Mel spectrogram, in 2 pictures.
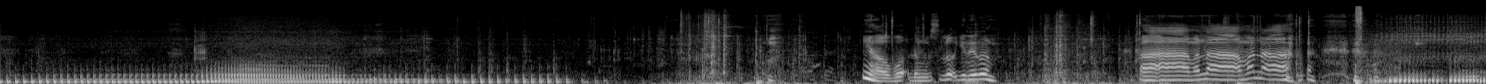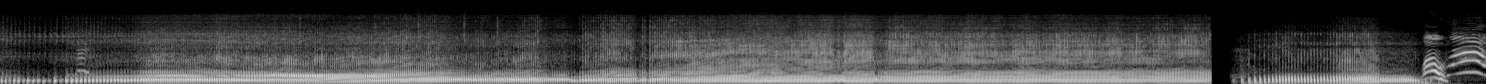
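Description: A dirt bike engine putters and revs up close.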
